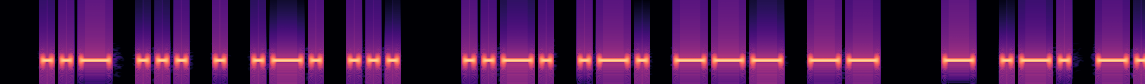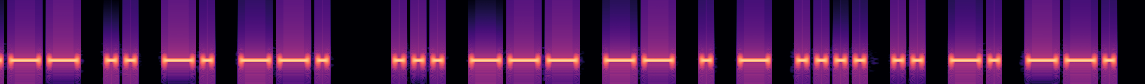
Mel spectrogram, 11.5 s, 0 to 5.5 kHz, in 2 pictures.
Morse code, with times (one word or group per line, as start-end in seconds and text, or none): 0.2-2.0 USERS
2.3-4.4 FROM
4.7-7.4 TRYING
7.7-11.3 SOMETHING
